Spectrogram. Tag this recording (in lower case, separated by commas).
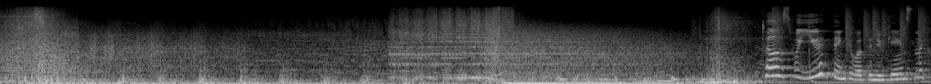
speech, music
